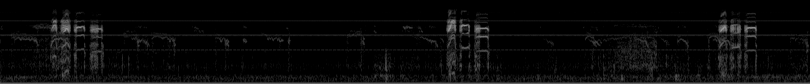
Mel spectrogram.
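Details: Young chickadees nearly grown, looking like adults now, calling in three brief bright bursts of high chirps spaced a few seconds apart, with soft faint twitters between and quiet outdoor background.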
